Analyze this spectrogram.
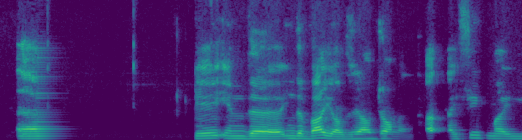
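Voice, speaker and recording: A man with a French accent, monotone and flat in intonation, at a fairly slow pace over music in the background. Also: medium pitch for a man. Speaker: product company representative. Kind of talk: interview. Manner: halting, hesitant.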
